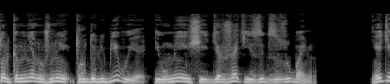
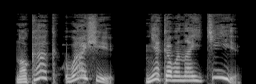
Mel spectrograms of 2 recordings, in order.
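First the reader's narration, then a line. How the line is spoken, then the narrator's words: Confused, drawn-out words. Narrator (Russian): Мужчина растерянно растягивал слова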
